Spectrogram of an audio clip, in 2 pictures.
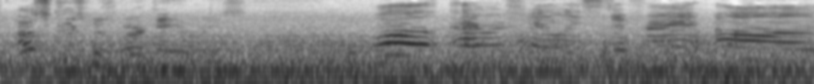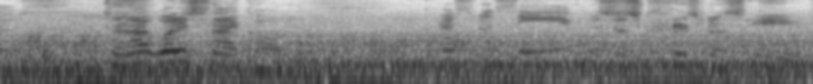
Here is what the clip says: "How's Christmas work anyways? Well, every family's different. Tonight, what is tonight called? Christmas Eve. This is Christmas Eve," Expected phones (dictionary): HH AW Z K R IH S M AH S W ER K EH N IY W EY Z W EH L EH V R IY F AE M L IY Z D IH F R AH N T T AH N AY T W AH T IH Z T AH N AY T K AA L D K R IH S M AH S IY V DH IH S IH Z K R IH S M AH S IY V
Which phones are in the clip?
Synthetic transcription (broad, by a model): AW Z K R IH S M AH S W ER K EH IY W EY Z W EH L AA R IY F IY L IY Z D IH F R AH N T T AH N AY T W AH T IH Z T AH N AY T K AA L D K R IH S M AH S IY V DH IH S IH Z K R IH S M AH S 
